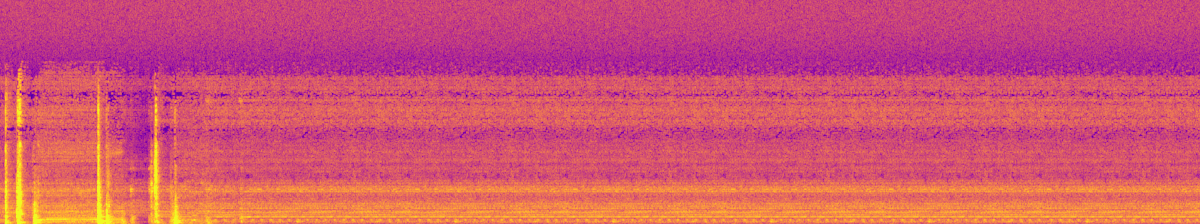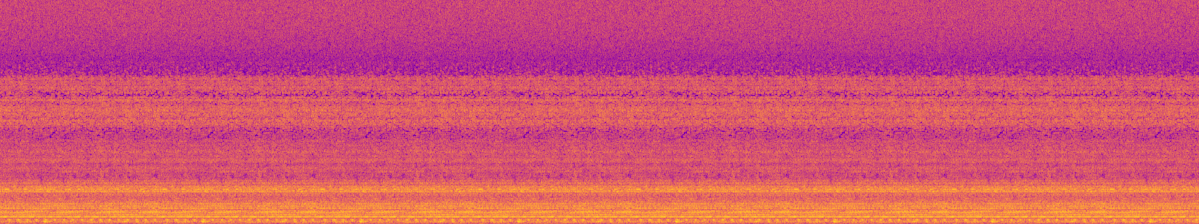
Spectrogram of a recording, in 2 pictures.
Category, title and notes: Sound effects > Objects / House appliances
COMAv-Samsung Galaxy Smartphone VCR, Rewinding VHS Tape Nicholas Judy TDC
A VCR rewinding a VHS tape.
vhs, rewind, vcr, tape, Phone-recording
